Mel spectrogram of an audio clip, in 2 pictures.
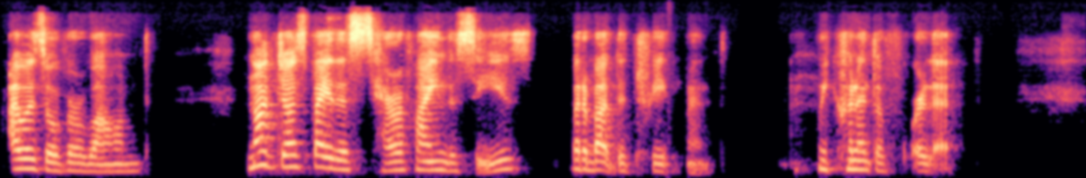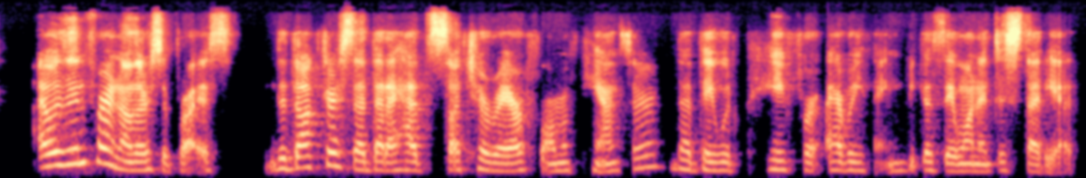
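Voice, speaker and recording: A woman from Honduras with a lowish voice delivers a prepared speech as an immigration attorney. She speaks earnestly and at a measured pace, slowing down to stress key moments.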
